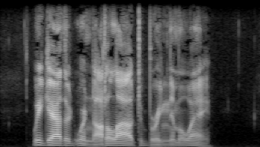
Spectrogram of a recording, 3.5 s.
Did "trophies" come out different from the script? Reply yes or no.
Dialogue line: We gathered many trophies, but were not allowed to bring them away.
yes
